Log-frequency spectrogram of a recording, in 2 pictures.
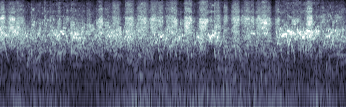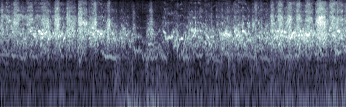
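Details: Budgerigar colony in an aviary, many birds chirping at once; rapid high twitters and scratchy chatter pour out continuously, briefly dipping in volume partway through.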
